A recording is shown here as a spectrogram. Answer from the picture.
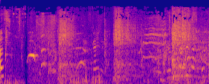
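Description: Short, high-pitched yips and whines from a dog, among scattered background voices.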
